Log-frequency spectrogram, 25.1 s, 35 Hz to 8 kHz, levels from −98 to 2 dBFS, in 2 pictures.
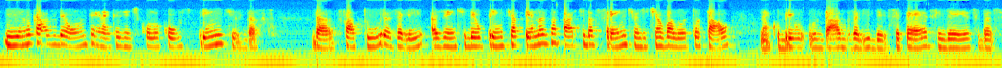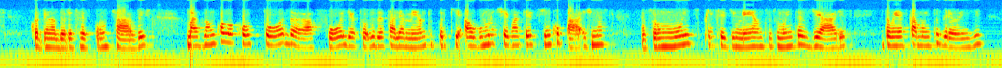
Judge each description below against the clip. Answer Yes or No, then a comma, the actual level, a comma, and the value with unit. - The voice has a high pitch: Yes, high, 200 Hz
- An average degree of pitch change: Yes, average, 3.1 semitones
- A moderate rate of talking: Yes, average, 160 wpm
